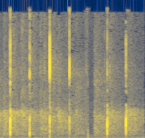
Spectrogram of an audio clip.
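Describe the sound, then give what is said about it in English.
Hand clapping from an audience for the Lord after a prayer, about eight sharp claps on a steady, even beat over a quiet background, with no one talking. “Let's give Lord a hand clap.”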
